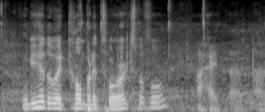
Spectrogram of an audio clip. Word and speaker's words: combinatorics: I must just pronounce it like an Aussie bogey. Oh yeah, it's combinatorics.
